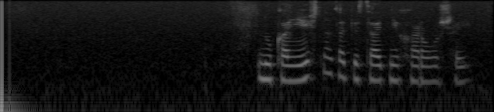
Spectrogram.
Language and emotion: Russian, neutral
